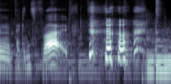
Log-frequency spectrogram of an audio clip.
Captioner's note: chuckle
